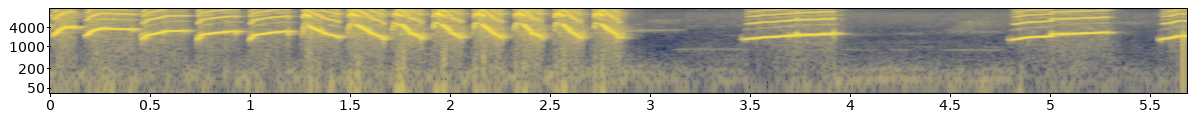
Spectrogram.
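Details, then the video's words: White-rumped shama song, used to provoke other shamas into singing; a rapid run of about twelve rising whistled notes, then two separate drawn-out rising whistles after pauses. "murai batu gacor AMPUH buat PANCINGAN murai batu agar bunyi"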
